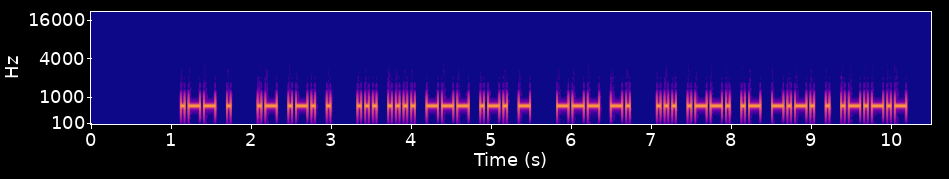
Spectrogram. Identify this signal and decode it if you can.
Morse code, heard as a keyed tone, about 25 wpm, 700 Hz. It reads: WE ARE SHORT ON SPACE.
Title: Sentences from Top 1000 Words - Review Part 5 - 25wpm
